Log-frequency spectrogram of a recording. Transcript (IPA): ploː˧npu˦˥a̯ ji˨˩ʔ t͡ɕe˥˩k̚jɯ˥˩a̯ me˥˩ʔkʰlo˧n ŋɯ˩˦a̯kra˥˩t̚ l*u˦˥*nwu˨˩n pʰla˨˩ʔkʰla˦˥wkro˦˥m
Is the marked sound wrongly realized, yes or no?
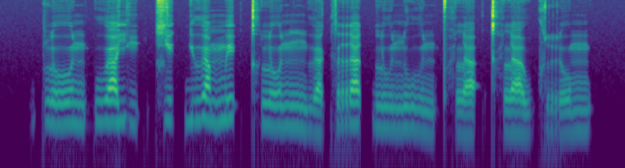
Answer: no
